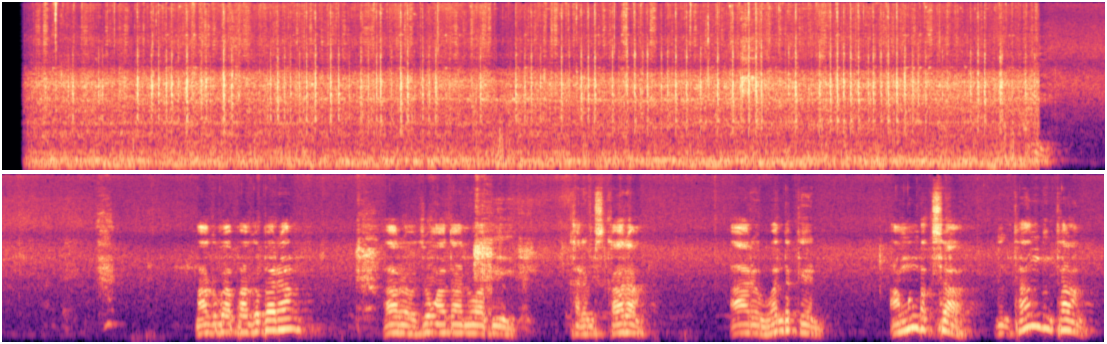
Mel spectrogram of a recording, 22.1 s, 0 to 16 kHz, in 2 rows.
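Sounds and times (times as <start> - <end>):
rapid crackle or rattle: 0.2 - 10.4
vehicle engine and road rumble: 0.2 - 10.5.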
